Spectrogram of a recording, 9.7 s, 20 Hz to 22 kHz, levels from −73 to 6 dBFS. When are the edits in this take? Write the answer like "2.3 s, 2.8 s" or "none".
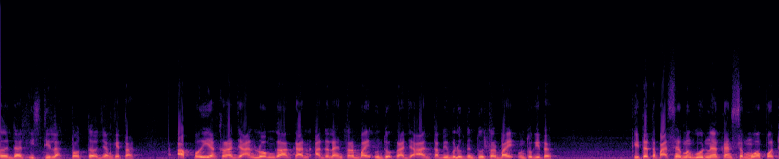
2.1 s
